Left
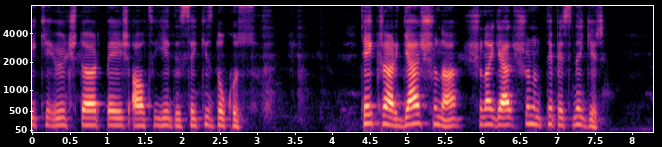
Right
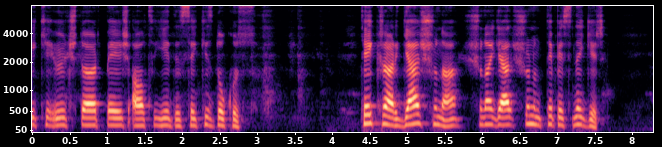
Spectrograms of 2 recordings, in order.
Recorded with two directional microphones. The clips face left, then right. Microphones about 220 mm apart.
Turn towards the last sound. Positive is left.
turn(degrees=-20)  # may be behind; listen again after turning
